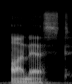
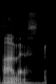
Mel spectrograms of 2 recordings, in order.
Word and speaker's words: honest: We do not say honest. Yeah, we say honest like the word on.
